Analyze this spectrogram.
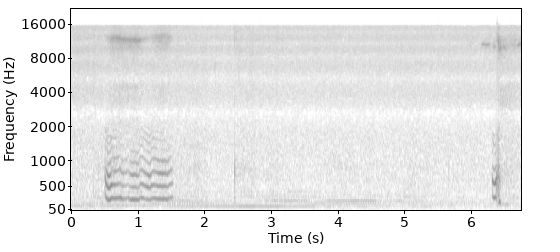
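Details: Papillon Chihuahua asleep and dreaming makes one wobbling, nasal whine lasting about a second, then near silence apart from low room hum, ending with a brief rising squeak.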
